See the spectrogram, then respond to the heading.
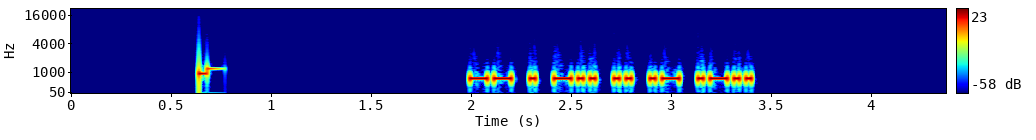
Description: Morse code, heard as a keyed tone, about 40 wpm, 700 Hz. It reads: MEDIAL
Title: Practice QSO - Exchange 3 - More Info - 40wpm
